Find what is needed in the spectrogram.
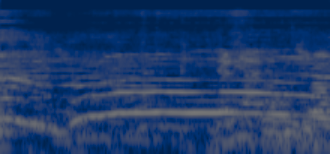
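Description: A woman's long drawn-out wail, one held note that starts about half a second in and sinks slightly in pitch near the end: theatrical weeping in a folk drama.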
